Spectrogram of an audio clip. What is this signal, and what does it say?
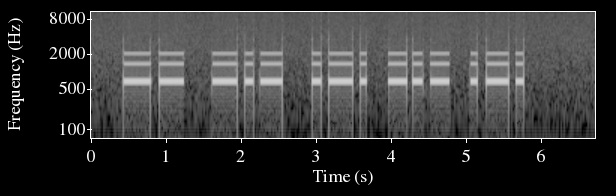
Morse code, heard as a keyed tone, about 12 wpm, 690 Hz. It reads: MKRKR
